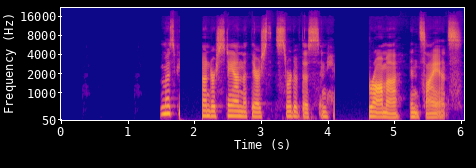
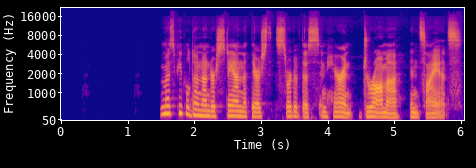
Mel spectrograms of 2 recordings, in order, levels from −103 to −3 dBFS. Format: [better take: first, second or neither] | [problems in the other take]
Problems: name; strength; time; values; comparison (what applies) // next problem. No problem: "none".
second | audio cutting out; at 2 s and at 4 s for 0.5 s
